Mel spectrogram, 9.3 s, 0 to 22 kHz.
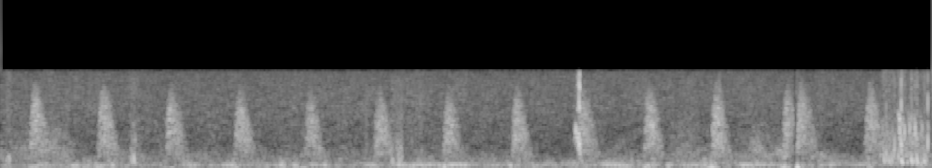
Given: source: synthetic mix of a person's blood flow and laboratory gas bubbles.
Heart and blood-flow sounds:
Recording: Doppler ultrasound of blood flow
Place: subclavian vein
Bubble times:
0.05-0.12 s: bubbles
1.28-1.39 s: bubbles
3.90-4.03 s: bubbles
5.72-5.86 s: bubbles
8.79-9.32 s: bubbles
From the record:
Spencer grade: 2 (many but less than half of the cardiac periods contain bubble signals, singularly or in groups)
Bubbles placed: anywhere in the cardiac cycle

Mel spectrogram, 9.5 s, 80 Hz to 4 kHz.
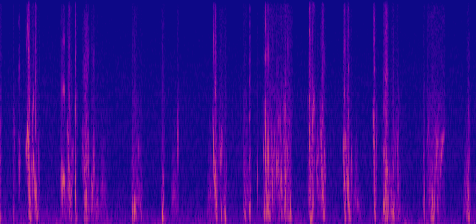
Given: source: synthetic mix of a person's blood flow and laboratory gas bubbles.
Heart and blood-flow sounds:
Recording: Doppler ultrasound of blood flow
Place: subclavian vein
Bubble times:
0.00-0.04 s: bubbles
0.26-0.30 s: bubbles
0.36-0.41 s: bubbles
0.49-0.79 s: bubbles
1.20-1.56 s: bubbles
1.63-1.98 s: bubbles
2.62-2.85 s: bubbles
3.21-3.31 s: bubbles
3.54-3.58 s: bubbles
4.24-4.55 s: bubbles
4.86-5.04 s: bubbles
5.14-5.16 s: bubbles
5.25-5.86 s: bubbles
6.14-6.53 s: bubbles
6.85-7.06 s: bubbles
7.45-7.55 s: bubbles
7.62-8.02 s: bubbles
8.46-8.50 s: bubbles
8.53-8.91 s: bubbles
9.32-9.42 s: bubbles
From the record:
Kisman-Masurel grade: 242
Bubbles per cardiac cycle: several, 3 to 8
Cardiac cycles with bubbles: 100%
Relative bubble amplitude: moderate (0.250 to 0.450)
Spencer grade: 3 (all of the cardiac periods contain showers or single bubble signals, but not dominating or overriding the cardiac motion signals)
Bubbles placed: anywhere in the cardiac cycle

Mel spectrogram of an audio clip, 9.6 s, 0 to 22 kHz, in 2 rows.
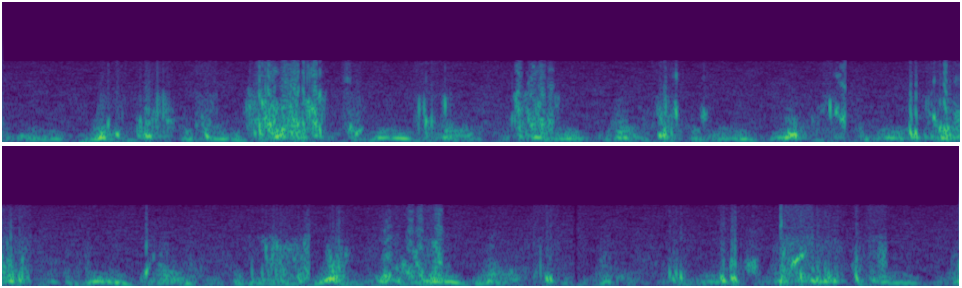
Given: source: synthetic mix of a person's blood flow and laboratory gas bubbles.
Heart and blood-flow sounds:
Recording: Doppler ultrasound of blood flow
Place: precordium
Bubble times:
0.49-0.62 s: bubbles
0.66-0.89 s: bubbles
0.96-1.08 s: bubbles
1.21-1.63 s: bubbles
1.70-1.81 s: bubbles
2.06-2.25 s: bubbles
2.52-2.80 s: bubbles
3.25-3.41 s: bubbles
3.49-3.54 s: bubbles
4.00-4.22 s: bubbles
4.51-4.95 s: bubbles
5.48-5.56 s: bubbles
6.02-6.33 s: bubbles
6.40-6.54 s: bubbles
6.61-7.04 s: bubbles
7.45-7.58 s: bubbles
8.10-8.23 s: bubbles
8.36-8.59 s: bubbles
8.68-9.01 s: bubbles
9.04-9.22 s: bubbles
9.54-9.58 s: bubbles
From the record:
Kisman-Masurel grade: 243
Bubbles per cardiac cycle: several, 3 to 8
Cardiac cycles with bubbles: 100%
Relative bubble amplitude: loud (0.450 to 0.775)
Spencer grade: 3 (all of the cardiac periods contain showers or single bubble signals, but not dominating or overriding the cardiac motion signals)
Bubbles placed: anywhere in the cardiac cycle

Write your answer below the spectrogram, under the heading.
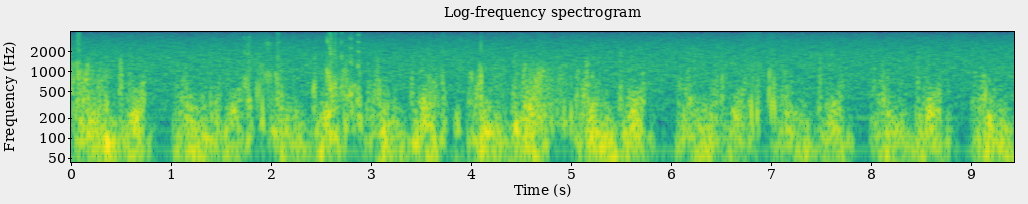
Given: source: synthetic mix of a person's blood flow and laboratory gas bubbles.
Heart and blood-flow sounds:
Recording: Doppler ultrasound of blood flow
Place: precordium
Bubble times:
0.00-0.40 s: bubbles
1.71-2.14 s: bubbles
2.52-2.93 s: bubbles
3.54-3.77 s: bubbles
3.83-3.92 s: bubbles
4.07-4.14 s: bubbles
4.45-4.53 s: bubbles
4.55-5.09 s: bubbles
6.70-6.91 s: bubbles
6.95-7.08 s: bubbles
From the record:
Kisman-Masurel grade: 232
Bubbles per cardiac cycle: several, 3 to 8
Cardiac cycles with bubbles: 50 to 99%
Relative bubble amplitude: moderate (0.250 to 0.450)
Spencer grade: 3 (all of the cardiac periods contain showers or single bubble signals, but not dominating or overriding the cardiac motion signals)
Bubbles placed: anywhere in the cardiac cycle

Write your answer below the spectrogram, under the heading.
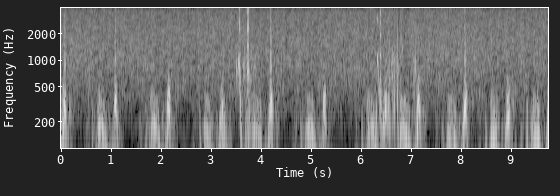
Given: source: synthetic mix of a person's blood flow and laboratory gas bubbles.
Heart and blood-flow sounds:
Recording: Doppler ultrasound of blood flow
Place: precordium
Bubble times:
3.47-3.93 s: bubbles
6.27-6.44 s: bubbles
6.50-6.83 s: bubbles
7.03-7.11 s: bubbles
From the record:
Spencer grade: 2 (many but less than half of the cardiac periods contain bubble signals, singularly or in groups)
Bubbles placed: anywhere in the cardiac cycle

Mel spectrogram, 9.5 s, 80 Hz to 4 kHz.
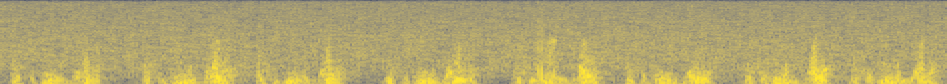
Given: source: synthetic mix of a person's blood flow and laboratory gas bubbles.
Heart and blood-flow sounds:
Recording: Doppler ultrasound of blood flow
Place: precordium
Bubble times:
5.34-5.57 s: bubbles
From the record:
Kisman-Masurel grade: 122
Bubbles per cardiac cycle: 1 to 2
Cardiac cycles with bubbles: 10 to 50%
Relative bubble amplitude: moderate (0.250 to 0.450)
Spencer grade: 2 (many but less than half of the cardiac periods contain bubble signals, singularly or in groups)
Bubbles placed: only in the low amplitude regions of the cardiac cycle

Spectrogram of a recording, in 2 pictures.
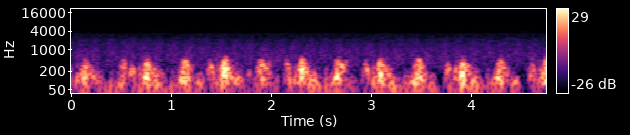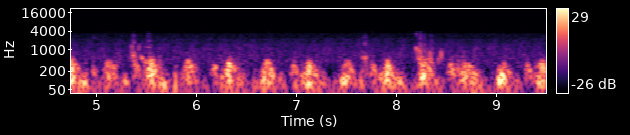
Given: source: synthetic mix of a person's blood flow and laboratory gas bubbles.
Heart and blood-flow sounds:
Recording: Doppler ultrasound of blood flow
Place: precordium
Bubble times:
4.96-5.01 s: bubbles
5.34-5.67 s: bubbles
7.64-7.73 s: bubbles
8.19-8.49 s: bubbles
8.52-8.71 s: bubbles
From the record:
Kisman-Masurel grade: 221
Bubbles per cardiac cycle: several, 3 to 8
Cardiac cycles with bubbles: 10 to 50%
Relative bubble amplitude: barely perceptible (0.100 to 0.250)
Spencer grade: 2 (many but less than half of the cardiac periods contain bubble signals, singularly or in groups)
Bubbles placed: anywhere in the cardiac cycle

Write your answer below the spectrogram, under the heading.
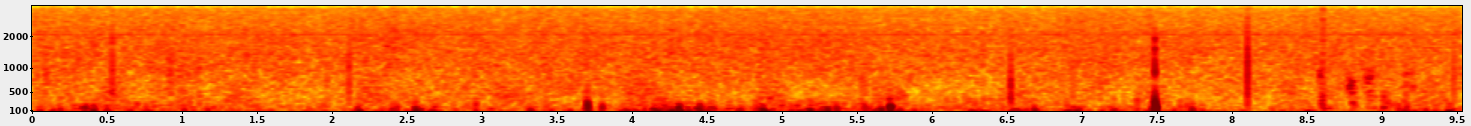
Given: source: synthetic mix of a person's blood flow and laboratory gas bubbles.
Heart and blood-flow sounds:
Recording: Doppler ultrasound of blood flow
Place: subclavian vein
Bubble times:
8.57-9.23 s: bubbles
From the record:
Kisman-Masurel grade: 211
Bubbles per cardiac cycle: several, 3 to 8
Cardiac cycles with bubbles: 1 to 10%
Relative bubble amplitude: barely perceptible (0.100 to 0.250)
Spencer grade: 1 (occasional bubble signal discernible with the cardiac motion signal, with majority of cardiac periods free of bubbles)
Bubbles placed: anywhere in the cardiac cycle

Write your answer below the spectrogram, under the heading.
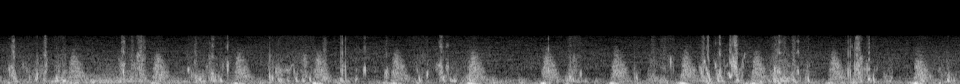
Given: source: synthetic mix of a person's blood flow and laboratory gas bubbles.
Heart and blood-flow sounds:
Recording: Doppler ultrasound of blood flow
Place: subclavian vein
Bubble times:
0.06-0.48 s: bubbles
0.53-0.68 s: bubbles
1.17-1.49 s: bubbles
1.56-1.64 s: bubbles
1.85-2.32 s: bubbles
2.68-3.16 s: bubbles
3.20-3.31 s: bubbles
3.41-3.50 s: bubbles
3.54-3.69 s: bubbles
3.83-3.90 s: bubbles
4.13-4.81 s: bubbles
5.45-5.53 s: bubbles
5.64-5.84 s: bubbles
6.34-6.41 s: bubbles
6.47-6.75 s: bubbles
6.99-7.48 s: bubbles
7.62-8.13 s: bubbles
8.45-8.79 s: bubbles
8.82-8.94 s: bubbles
9.18-9.35 s: bubbles
9.38-9.58 s: bubbles
From the record:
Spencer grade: 3 (all of the cardiac periods contain showers or single bubble signals, but not dominating or overriding the cardiac motion signals)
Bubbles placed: anywhere in the cardiac cycle

